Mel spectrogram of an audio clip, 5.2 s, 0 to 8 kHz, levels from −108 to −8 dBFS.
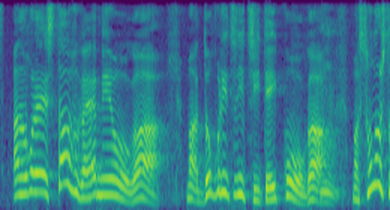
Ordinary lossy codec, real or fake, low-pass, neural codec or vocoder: Opus, 64 kbps; fake; 7.2 kHz; autoencoder, 48 kHz, 128 numbers a frame, DAC-VAE, trained on Japanese speech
